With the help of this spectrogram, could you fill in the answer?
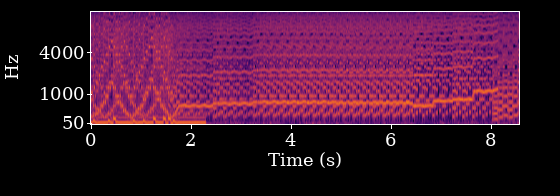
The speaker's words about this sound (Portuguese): Então uhum. eu vou desconstruir aqui o som para vocês acompanharem como é que funciona. Vou isolar só as ondas quadradas agora.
